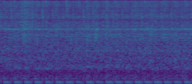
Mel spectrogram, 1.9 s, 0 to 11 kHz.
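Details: Honda Revo 110 (old Revo "jangkrik") single-cylinder at idle after revving: quick, slightly uneven thump with light clatter, comes and goes; owner unsure whether clutch or loose primary, found loose clutch bell knocking at idle.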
